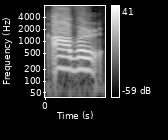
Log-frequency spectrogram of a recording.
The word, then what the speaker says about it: hour: Tam tersi bir saat demek istersem an hour kelimesi de hour e aslında h harfiyile başlıyorken e okunuşu hour olarak olduğu için başına n eklemem gerekiyor.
